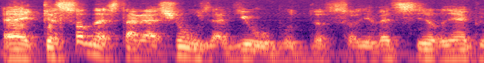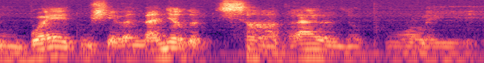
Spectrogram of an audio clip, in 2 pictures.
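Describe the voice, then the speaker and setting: A fairly low, somewhat breathy man's voice at a fairly quick pace, with hardly any pauses and ordinary pitch variation. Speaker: oral history interviewer. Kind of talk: interviewer questions.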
